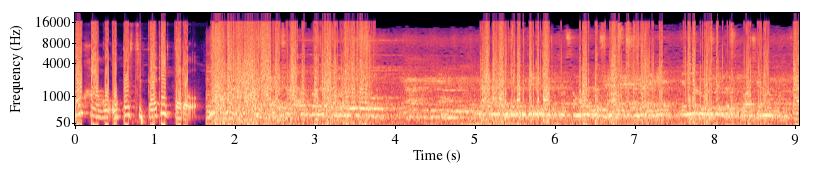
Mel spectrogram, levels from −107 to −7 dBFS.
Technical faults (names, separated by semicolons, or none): integer overflow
